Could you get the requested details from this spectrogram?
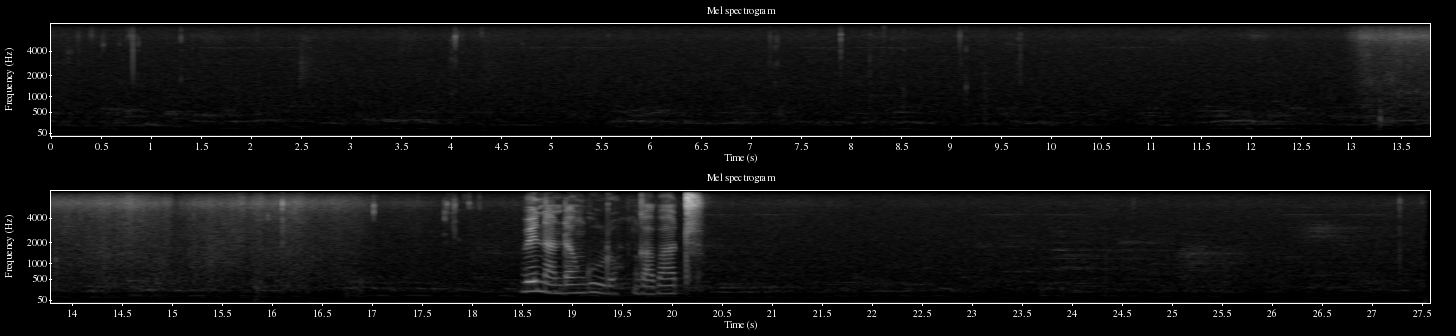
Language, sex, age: Venda, female, 20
